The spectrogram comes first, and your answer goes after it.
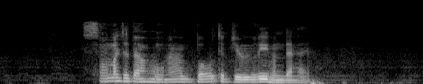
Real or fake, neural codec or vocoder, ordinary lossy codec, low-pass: fake; codec, 16 kHz in and 24 kHz out, 0.6 kbps, FireRedTTS-2 codec; Opus, 24 kbps; 7.2 kHz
